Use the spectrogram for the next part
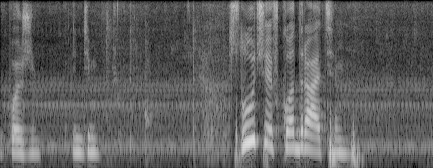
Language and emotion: Russian, neutral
